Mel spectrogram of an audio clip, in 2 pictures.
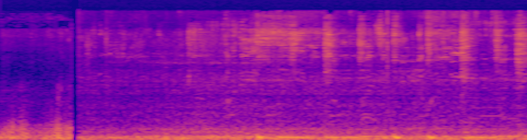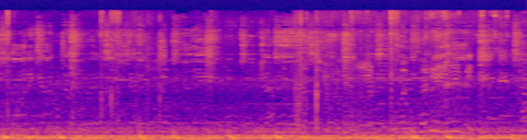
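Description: Steady low rumble of a car driving on the road, heard from inside the cabin.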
